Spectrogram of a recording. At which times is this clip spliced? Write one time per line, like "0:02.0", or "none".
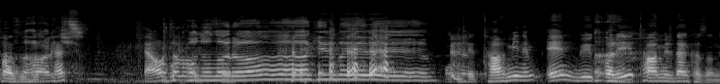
0:04.8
